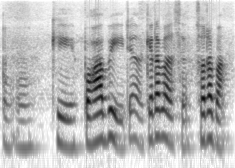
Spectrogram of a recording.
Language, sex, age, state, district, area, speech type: Assamese, female, 18-30, Assam, Tinsukia, urban, spontaneous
